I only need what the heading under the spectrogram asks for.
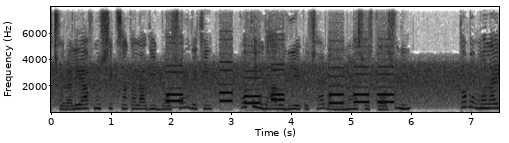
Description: DTMF, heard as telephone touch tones, dialled by hand, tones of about 270 ms, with phone line noise and speech in Nepali. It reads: 8 910 255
